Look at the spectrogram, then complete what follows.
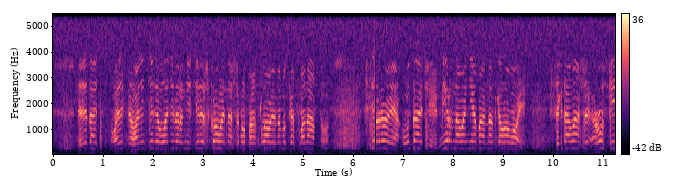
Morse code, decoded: none

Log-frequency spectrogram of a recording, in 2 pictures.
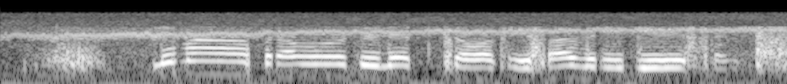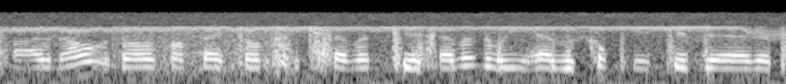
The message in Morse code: none

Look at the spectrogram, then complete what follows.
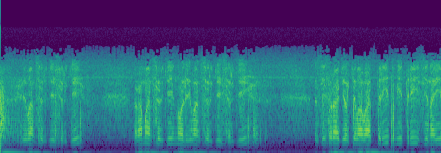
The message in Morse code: none

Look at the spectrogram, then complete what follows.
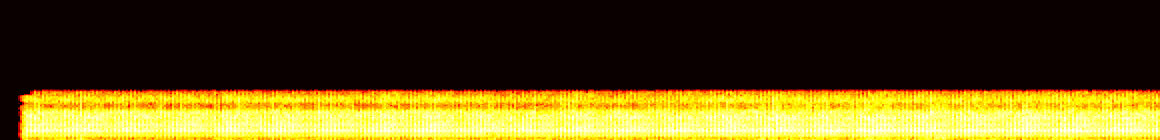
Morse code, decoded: none

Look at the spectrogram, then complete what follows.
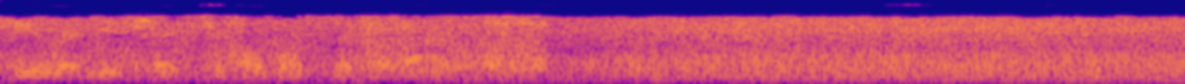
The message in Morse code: none

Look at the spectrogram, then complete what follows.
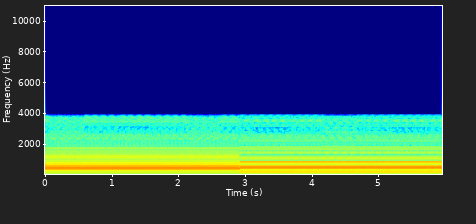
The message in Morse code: none

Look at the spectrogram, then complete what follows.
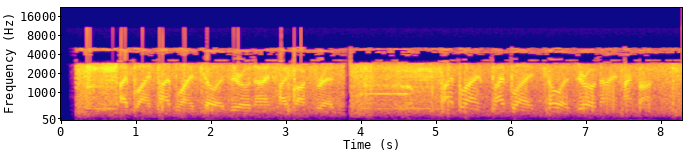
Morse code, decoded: none

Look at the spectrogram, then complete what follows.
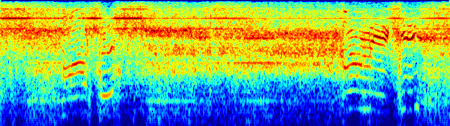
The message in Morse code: none

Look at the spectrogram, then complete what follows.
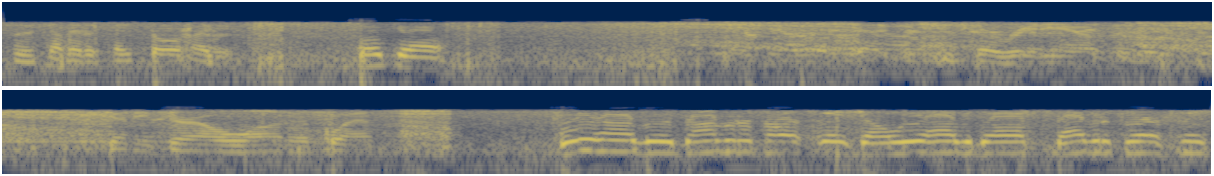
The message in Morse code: none

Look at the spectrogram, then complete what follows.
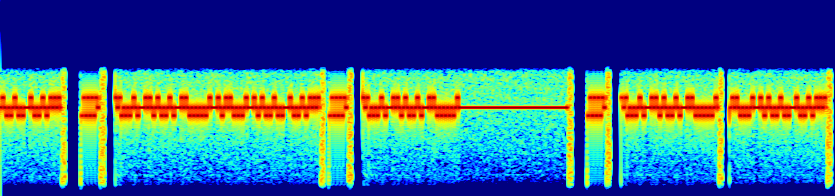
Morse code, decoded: none

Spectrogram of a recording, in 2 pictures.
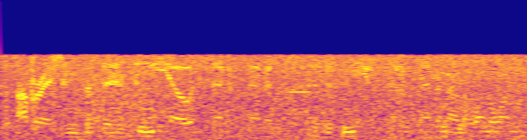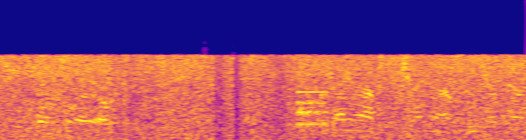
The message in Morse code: none

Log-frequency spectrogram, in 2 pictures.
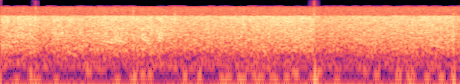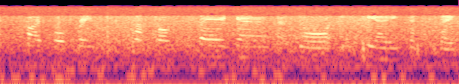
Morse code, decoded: none

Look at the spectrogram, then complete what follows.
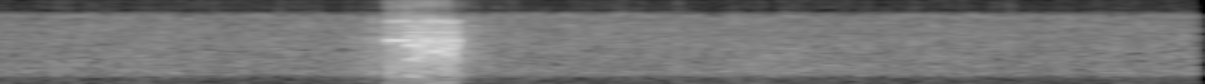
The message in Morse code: none

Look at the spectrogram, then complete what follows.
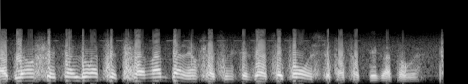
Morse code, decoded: none

